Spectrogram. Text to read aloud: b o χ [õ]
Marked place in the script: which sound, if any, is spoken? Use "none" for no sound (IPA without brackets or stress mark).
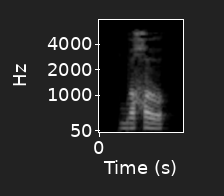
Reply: o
